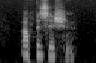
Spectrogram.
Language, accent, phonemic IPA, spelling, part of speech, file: English, US, /ˌɑ.pəˈzɪʃ.ən/, opposition, noun, En-us-opposition.ogg
- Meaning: 1. The action of opposing or of being in conflict 2. An opposite or contrasting position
